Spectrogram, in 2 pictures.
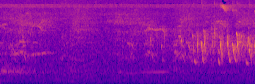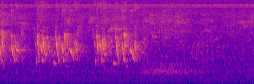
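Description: Birds calling: quick runs of sharp, rapidly repeated calls in three bouts, from about three and a half to eight seconds in, over faint background birdsong.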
